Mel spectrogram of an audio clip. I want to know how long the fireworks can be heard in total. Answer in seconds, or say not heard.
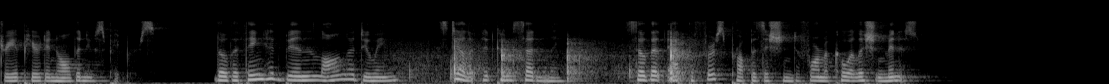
3 s.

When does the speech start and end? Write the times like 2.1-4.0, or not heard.
0.0-1.6, 2.1-5.7, 6.2-9.2.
